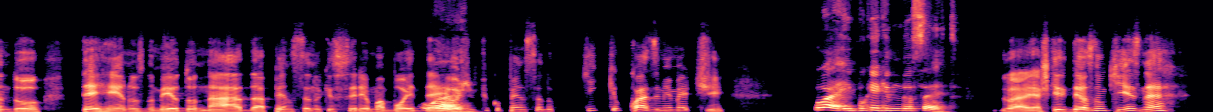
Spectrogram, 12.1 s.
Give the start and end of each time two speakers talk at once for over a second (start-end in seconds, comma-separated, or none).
none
